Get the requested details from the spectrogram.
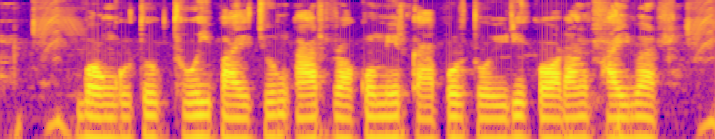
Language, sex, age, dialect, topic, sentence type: Bengali, male, 18-24, Rajbangshi, agriculture, statement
